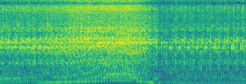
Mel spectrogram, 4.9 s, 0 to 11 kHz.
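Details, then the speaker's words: 1982 Mercedes 300SD diesel after fitting bench-tested injectors, compression tested very low: rough uneven idle clatter about four pulses a second, labouring note, still smoking; injectors made no difference, low compression blamed. "It's probably due to the low compression then, unfortunately. I was really hoping to see a difference after changing those injectors out, but doesn't look like it."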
